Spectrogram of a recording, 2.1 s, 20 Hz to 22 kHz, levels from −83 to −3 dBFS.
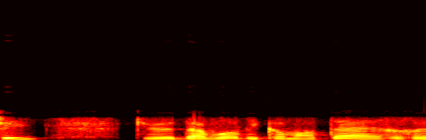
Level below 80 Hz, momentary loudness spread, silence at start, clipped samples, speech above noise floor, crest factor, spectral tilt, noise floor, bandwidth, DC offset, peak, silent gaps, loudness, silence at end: -78 dBFS; 16 LU; 0 s; under 0.1%; 20 dB; 20 dB; -7.5 dB/octave; -45 dBFS; 4.7 kHz; under 0.1%; -4 dBFS; none; -25 LUFS; 0 s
